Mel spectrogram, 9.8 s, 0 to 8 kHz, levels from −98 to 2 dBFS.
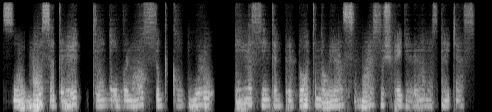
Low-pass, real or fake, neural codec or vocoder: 7.2 kHz; fake; codec, 44.1 kHz, 0.9 kbps, DAC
